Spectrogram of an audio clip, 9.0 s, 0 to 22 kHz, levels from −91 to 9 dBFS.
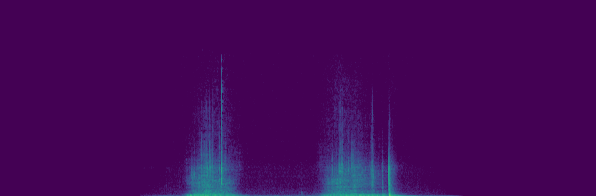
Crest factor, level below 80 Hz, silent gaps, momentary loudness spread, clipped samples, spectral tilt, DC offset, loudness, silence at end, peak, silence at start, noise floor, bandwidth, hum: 32 dB; -48 dBFS; none; 18 LU; under 0.1%; -6 dB/octave; under 0.1%; -34 LUFS; 2.75 s; -6 dBFS; 2.75 s; -72 dBFS; 15 kHz; none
